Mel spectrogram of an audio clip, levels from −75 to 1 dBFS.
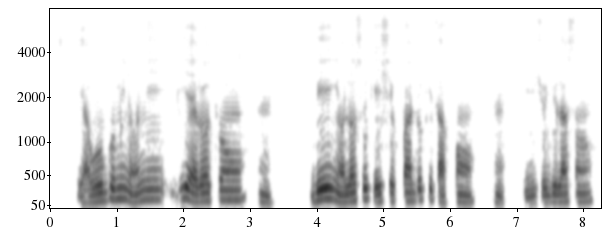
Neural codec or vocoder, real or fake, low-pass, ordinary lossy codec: none; real; 7.2 kHz; none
